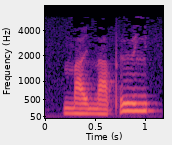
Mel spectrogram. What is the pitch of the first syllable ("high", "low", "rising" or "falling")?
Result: low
